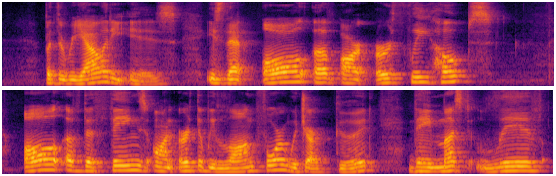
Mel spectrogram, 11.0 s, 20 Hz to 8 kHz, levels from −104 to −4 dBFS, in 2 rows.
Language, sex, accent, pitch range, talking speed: English, male, American, 130-165 Hz, 145 wpm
